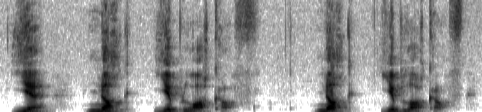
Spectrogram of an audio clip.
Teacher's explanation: Notice the pronunciation here. The yaw is shortened down to just y. That's the y and the schwa sound.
